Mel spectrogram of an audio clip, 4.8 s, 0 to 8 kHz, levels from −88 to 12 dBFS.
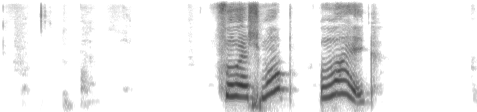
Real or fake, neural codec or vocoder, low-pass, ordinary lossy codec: fake; codec, 16 kHz, 4 kbps, FreqCodec, larger model; 7.2 kHz; Opus, 64 kbps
